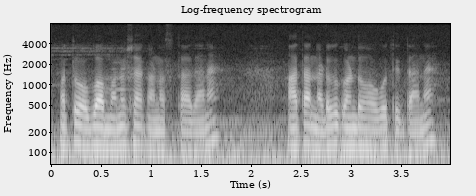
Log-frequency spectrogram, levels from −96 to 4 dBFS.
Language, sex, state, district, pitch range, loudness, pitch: Kannada, male, Karnataka, Bangalore, 100-115 Hz, -18 LUFS, 110 Hz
